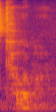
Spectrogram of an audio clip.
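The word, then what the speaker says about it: Thelema: For the main read, I'm going to use the Telema? No, wait a minute. Somebody sent me an email how to say this right way. I think it's Telema? Telema Tarot? I think the H is silent.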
